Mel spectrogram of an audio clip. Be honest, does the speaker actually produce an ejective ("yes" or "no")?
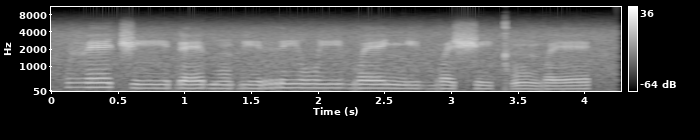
yes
